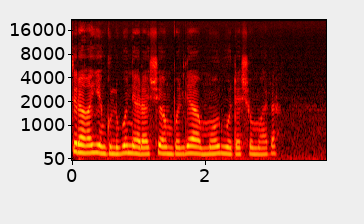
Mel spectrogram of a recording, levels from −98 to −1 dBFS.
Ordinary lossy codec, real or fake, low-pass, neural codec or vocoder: none; fake; none; vocoder, 44.1 kHz, 128 mel bands, Pupu-Vocoder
